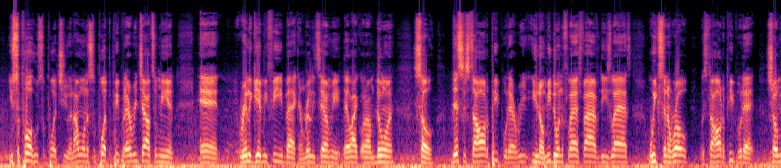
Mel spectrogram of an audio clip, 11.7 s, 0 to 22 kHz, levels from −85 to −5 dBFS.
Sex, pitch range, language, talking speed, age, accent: male, 120-150 Hz, English, 310 wpm, 20-39, American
